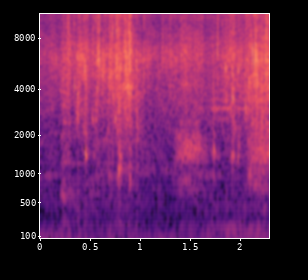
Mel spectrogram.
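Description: Raw rice for sweet pongal is washed in water in a home kitchen, with drips and trickles splashing and sloshing unevenly, near and moderately loud, and no talking.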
